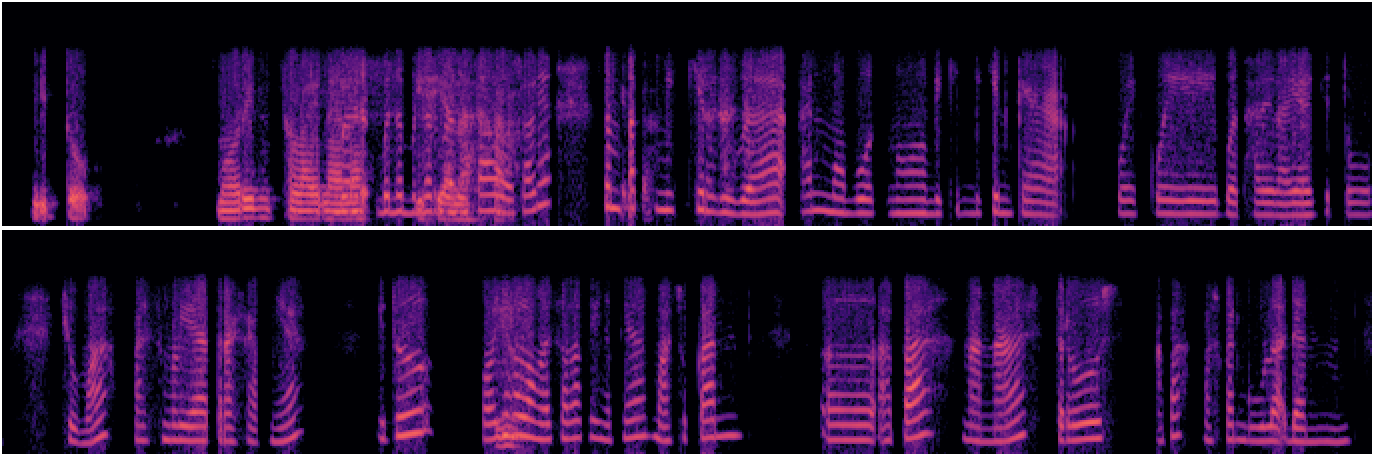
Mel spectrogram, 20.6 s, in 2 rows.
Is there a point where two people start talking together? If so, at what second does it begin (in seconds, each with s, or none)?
2.1 s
